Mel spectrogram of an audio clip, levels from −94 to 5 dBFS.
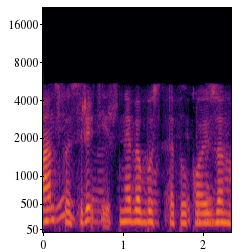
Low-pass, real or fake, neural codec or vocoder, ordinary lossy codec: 5.4 kHz; real; none; AAC, 24 kbps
